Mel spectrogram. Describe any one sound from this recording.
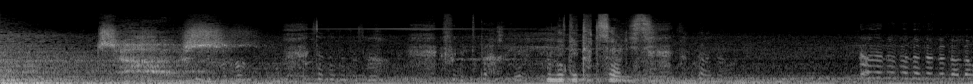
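A young man speaks in a shaky, pleading voice.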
